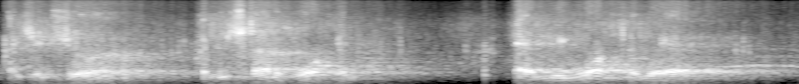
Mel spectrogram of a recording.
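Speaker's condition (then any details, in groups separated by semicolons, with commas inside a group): Laryngectomy; voice first lost at racetrack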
